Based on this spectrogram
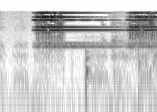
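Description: A phone rings with an incoming call: two bright electronic ringing bursts separated by a short gap, with a faint low sound in between.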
